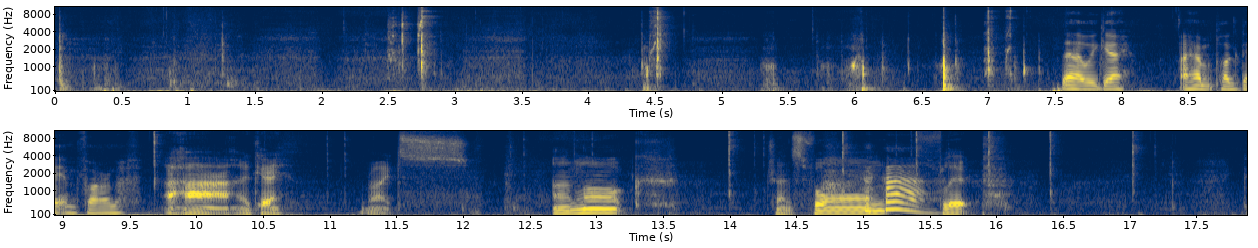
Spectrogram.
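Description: Keys clatter as a man types.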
